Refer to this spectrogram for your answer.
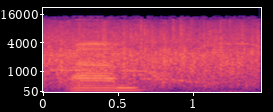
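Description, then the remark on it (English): A steady wash of applause, dense and continuous, with a brief tonal burst like a short cheer or horn rising over it near the start, given as a second round of applause for someone who got an answer from a clue. “I'm going to give you a second round of applause for that.”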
